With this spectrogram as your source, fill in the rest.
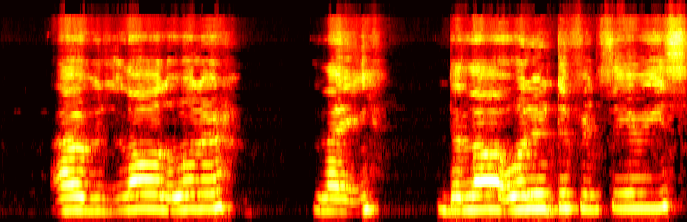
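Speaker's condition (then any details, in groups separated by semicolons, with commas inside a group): Cerebral palsy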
